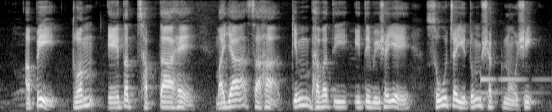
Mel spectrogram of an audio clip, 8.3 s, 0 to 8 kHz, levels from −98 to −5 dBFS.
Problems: background conversations at intervals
